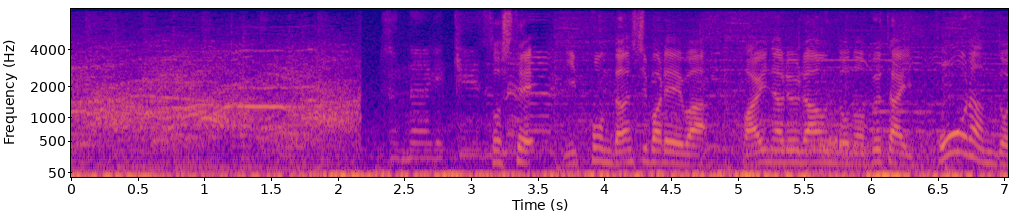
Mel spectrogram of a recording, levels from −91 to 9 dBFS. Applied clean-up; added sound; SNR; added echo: none; Wind; 0 dB; none.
